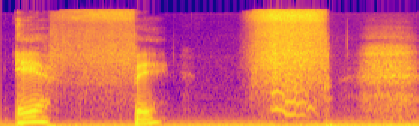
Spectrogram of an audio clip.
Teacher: serían los dientes superiores, el articulador pasivo, mientras que el que tiene mayor movimiento es el labio inferior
